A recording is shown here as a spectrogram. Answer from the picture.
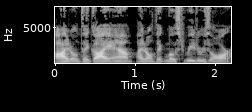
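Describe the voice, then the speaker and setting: In a normal speaking voice, a woman with an American accent talks fairly quickly at a fairly low pitch on a very clean recording with a silent background. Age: 50s. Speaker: podcast host and author. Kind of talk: scripted narration with chatty intro. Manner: conversational, laughs often.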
